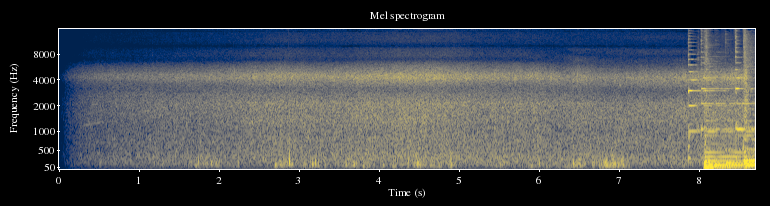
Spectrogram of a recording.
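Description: Sea waves and wind, an even rushing noise that fades up from silence over the first couple of seconds and then holds steady.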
